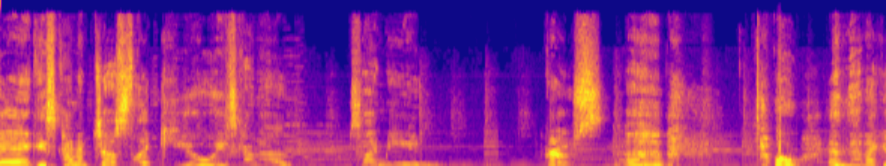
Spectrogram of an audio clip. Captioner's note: nervous Laughter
